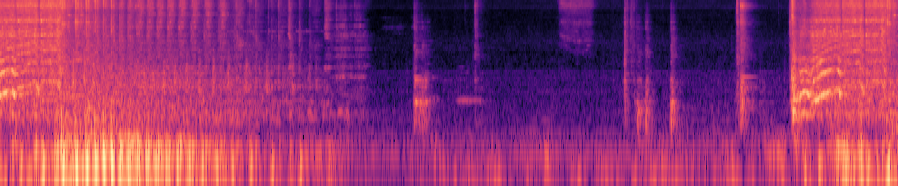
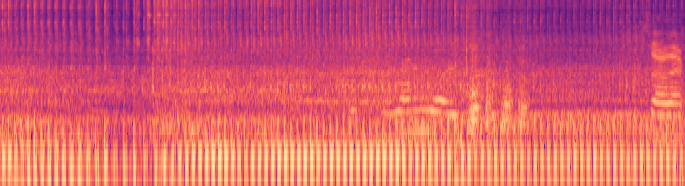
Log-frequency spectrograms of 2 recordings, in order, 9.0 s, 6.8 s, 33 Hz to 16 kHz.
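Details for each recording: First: 1970s AMF 1414 barn-find garden tractor, first run after a no-spark fix and fresh oil: fires and revs briefly, then sags and dies within seconds before catching again. It sounds fuel-starved; owner suspects the fuel filter style doesn't suit its fuel pump. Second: 1970s AMF 1414 barn-find garden tractor with the fuel filter removed, choke off: regular, even single-cylinder thump, firing steadily with no skips. The earlier fuel starvation is blamed on that filter; earlier cut-outs came from the seat safety switch.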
